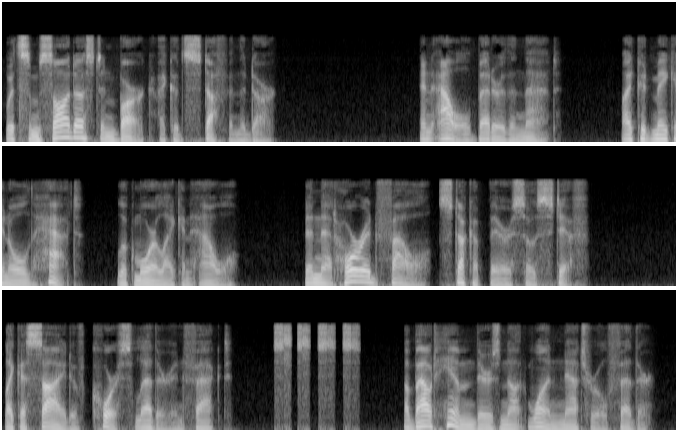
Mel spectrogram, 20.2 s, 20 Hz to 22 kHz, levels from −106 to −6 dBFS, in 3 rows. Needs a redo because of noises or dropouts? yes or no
yes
